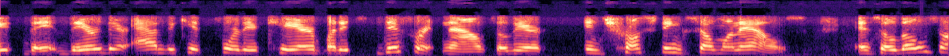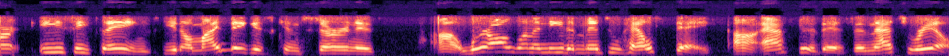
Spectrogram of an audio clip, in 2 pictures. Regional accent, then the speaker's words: Hartford, Connecticut, United States; So I'm African American, right? I grew up in Hartford, right?

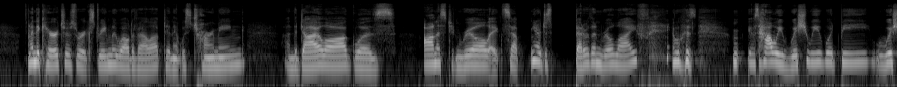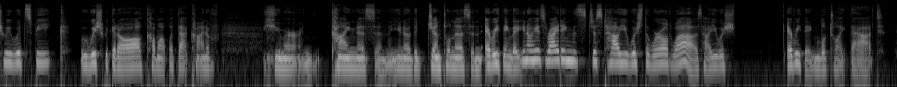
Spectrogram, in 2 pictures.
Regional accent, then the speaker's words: United States; I think they like to make fun of me that mostly because I'm American. I don't know, I guess I'm the only American in the movie

